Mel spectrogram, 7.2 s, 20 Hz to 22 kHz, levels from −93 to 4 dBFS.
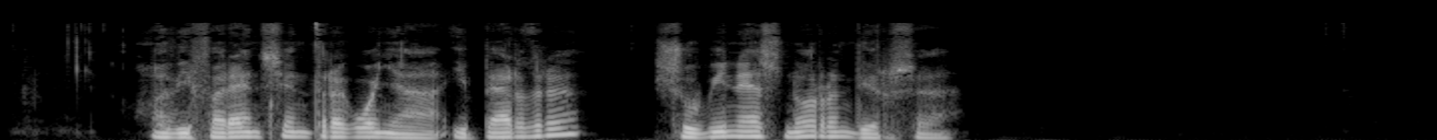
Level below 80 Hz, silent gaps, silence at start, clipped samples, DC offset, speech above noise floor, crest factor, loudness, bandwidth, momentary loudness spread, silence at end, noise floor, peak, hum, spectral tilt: -52 dBFS; none; 0.75 s; under 0.1%; under 0.1%; 65 dB; 16 dB; -26 LUFS; 11.5 kHz; 12 LU; 2.45 s; -89 dBFS; -10 dBFS; none; -8 dB/octave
